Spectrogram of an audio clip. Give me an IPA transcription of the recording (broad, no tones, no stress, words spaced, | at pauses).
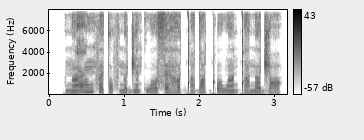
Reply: nɐ̃ ʕũfɛ tɔfnəd͡ʒɛ̃k wɤsɛ ɦɐ ɡ͡ǃɛdˤɐǃʼɤ wɐ̃ ɡ͡ǃanɐd͡ʒɑ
